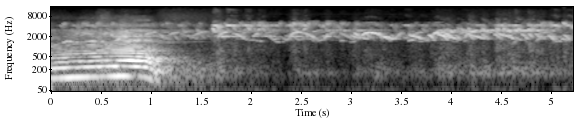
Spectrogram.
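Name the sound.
cow mooing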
